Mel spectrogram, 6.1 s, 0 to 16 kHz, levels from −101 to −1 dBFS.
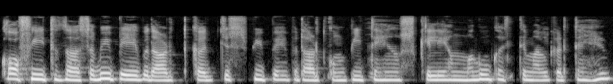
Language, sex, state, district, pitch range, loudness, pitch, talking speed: Hindi, male, Uttarakhand, Uttarkashi, 175-205 Hz, -15 LUFS, 185 Hz, 245 wpm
